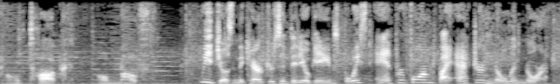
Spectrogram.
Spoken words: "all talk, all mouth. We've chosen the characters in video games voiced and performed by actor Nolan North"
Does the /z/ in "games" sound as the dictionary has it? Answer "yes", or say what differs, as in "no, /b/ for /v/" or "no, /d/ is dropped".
yes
